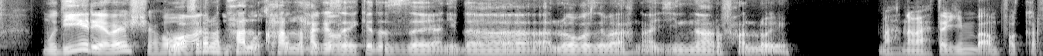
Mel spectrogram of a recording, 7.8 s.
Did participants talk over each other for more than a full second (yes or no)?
yes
